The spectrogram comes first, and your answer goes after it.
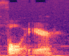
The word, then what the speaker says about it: foyer: The word is hard, because it's spelled foyer. It's also 18. pronounced foyer.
